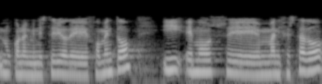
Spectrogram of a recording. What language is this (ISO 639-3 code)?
spa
